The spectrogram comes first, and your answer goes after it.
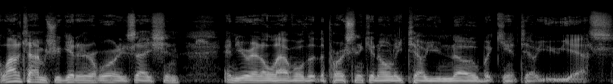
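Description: Very rapid delivery from a man with a very deep, low pitch and fairly level intonation. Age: 60s. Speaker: podcast host and sponsorship marketing consultant. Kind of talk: casual interview and solo business commentary. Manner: conversational, hesitant with filler words.

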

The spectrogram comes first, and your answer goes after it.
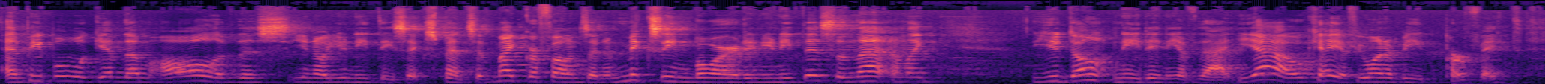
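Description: A woman talks at a medium pitch with ordinary pitch variation. Noticeable noise sits in the background. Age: 40s. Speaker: podcast host. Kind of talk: convention panel talk.

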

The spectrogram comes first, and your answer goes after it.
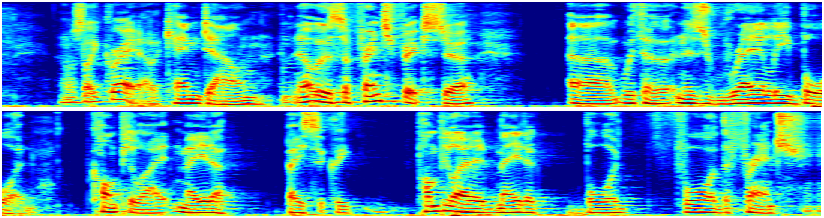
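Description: Vocal fry at a moderate pace, with ordinary pitch variation and audible room echo. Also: man, fairly low pitch for a man. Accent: Australian. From Australia, Queensland. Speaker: lighting programmer. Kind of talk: interview. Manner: halting.

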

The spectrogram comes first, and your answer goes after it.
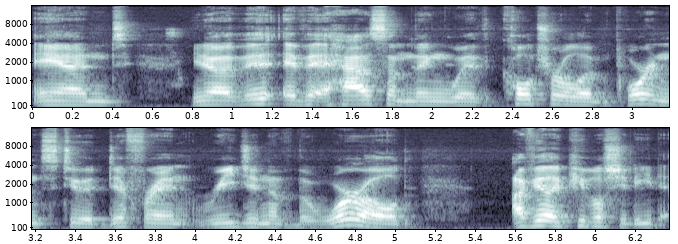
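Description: On a very clean recording with a silent background, a man with a fairly high pitch and an American accent talks at a very fast pace with fairly even intonation. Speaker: food podcast host. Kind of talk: casual interview. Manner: halting.

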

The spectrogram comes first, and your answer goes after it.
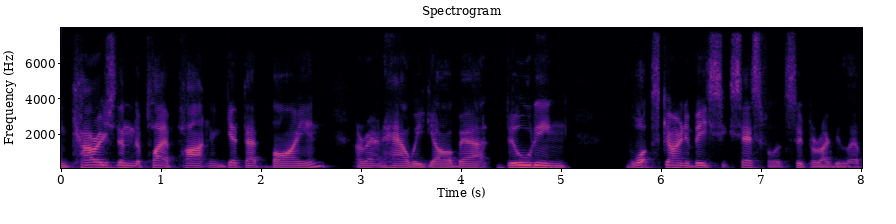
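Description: A man's bright, sharp voice with an Australian accent and ordinary pitch variation, against a quiet background. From Queensland, Australia. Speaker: rugby coach. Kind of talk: casual interview chat.

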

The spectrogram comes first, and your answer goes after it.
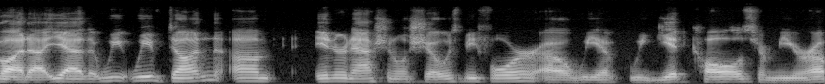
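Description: Over a quiet background, a man with an American accent speaks at a fairly slow pace in a medium-pitched voice with a bright, sharp tone. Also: ordinary pitch variation. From United States. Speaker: founder of a murder mystery theater company. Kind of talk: podcast interview.

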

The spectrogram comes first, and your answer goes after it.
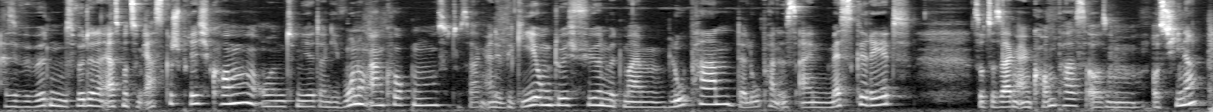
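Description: A woman speaks in a plain, everyday voice at a fairly low pitch. Her pace is moderate and her intonation lively. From Bavaria, Germany. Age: 30s. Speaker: feng shui consultant. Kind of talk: interview.

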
